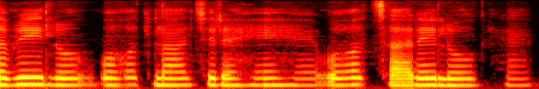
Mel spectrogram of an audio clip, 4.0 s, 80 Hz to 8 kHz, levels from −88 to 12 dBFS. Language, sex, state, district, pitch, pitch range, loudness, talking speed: Hindi, female, Jharkhand, Garhwa, 220 Hz, 215-225 Hz, -16 LUFS, 150 wpm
